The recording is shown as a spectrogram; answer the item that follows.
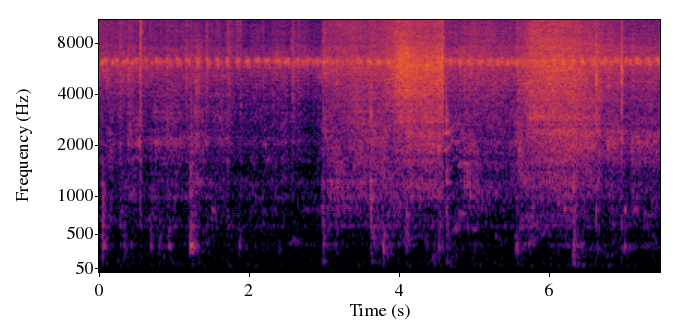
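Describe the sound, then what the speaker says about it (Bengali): Sugar syrup for coconut naru bubbling in a pan on low flame, a soft continuous sizzle with scattered small pops and occasional stirring scrapes, quiet and close. "জলটা আমি লো ফ্লেমে রেখেই আস্তে আস্তে জলটাকে টানিয়ে নেব"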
